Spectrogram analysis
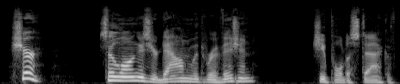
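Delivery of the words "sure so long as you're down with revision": much higher, louder bright sure; a lightly voiced eager yes; cheerful agreement. A narrator's reading. Young woman agreeing to be walked home, cheerful.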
